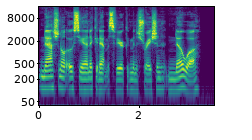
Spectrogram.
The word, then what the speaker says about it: NOAA: oceanic and atmospheric administration noaa it's actually pronounced noah that their main symbol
